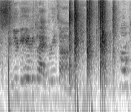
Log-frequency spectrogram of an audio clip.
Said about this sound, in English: Mic check. You can hear me clap once. You can hear me clap two times.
